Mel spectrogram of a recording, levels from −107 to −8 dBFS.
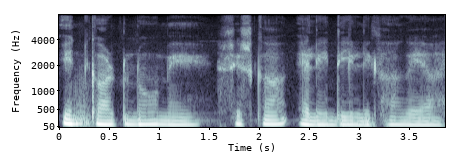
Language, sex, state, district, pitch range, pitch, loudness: Hindi, male, Arunachal Pradesh, Papum Pare, 95-110 Hz, 100 Hz, -19 LUFS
